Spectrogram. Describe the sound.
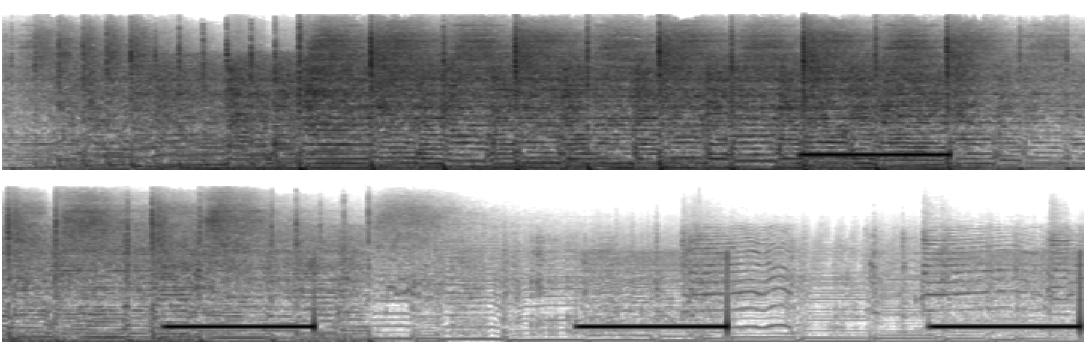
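A telephone line tone plays while a call is placed again. It comes as four steady, even pure-tone beeps, each about a second long, with regular pauses between them. Loud music comes before the beeps and stays faintly beneath them.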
